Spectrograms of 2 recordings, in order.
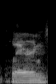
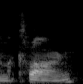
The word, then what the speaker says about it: Maclaurin: We just can't call him the McLaren series. Well, you could if you'd like, but the way you pronounce him is the Maclaurin.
